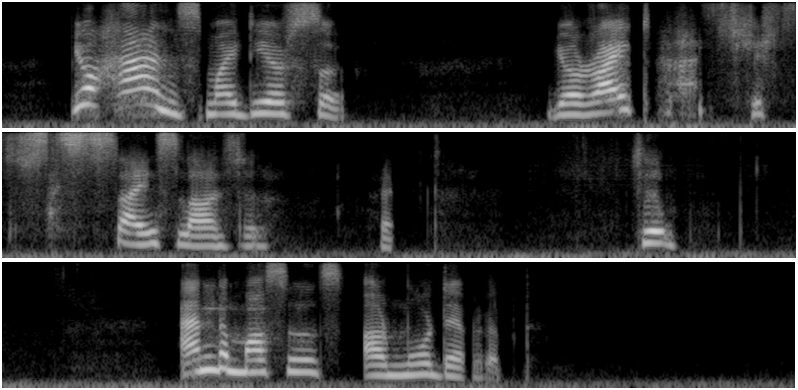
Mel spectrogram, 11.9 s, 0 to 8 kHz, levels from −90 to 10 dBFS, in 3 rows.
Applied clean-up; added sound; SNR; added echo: neural diffusion model UNIVERSE++.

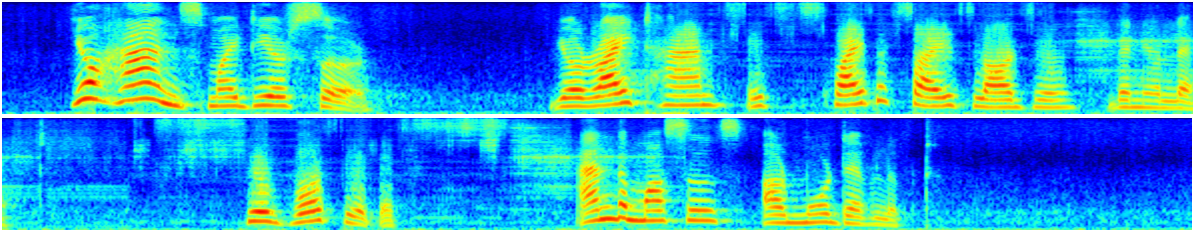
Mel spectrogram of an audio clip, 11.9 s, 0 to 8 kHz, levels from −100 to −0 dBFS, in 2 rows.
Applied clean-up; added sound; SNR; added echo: neural separator model SepFormer DNS4.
